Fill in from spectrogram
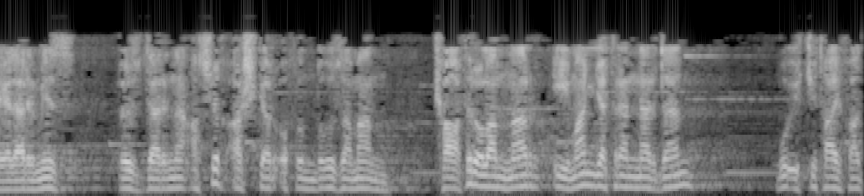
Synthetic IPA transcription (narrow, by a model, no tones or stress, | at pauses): jælæɾimiz | ø̞zlæɾinæʔɑ̰t͡ʃʰɯʁɑ̰ʃcɑɾo̞̰χund̪uʁuzɑmɑn | cʰɑːfiɾo̞lˠɑnːɑɾiːmɑnɟæt̪ʰiɾænːæɾd̪æn | buicʰit̪ʰɑjfɑ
